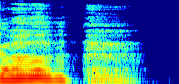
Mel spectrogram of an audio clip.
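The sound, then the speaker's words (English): An exaggerated dramatic gasp: a loud voiced cry rising and falling, then a brief pause and a breathy, rasping breath that trails off into silence. “This is my gasp, my dramatic gasp like an enemy.”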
